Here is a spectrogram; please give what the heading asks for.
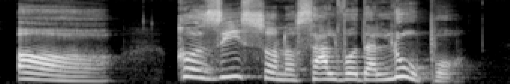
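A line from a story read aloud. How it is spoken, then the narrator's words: Exclaiming. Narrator (Italian): esclamò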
